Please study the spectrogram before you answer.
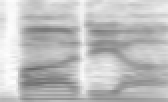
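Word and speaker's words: ba-dee-ya: Some people say it's on and on, or all in all, or party on, but really it is 3 syllables. Badia. Oh, and, I always thought it was nonsense, but I wasn't sure the exact syllables on it.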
